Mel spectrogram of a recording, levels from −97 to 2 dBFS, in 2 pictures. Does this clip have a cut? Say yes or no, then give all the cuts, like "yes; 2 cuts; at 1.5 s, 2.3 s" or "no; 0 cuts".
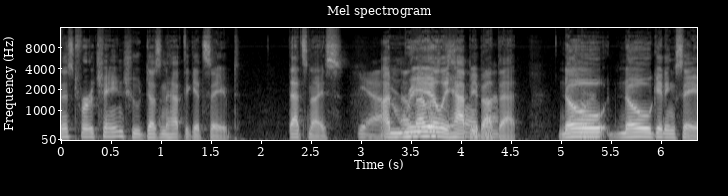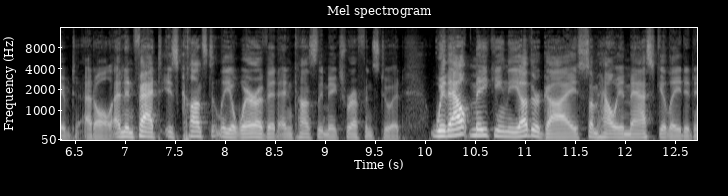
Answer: no; 0 cuts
